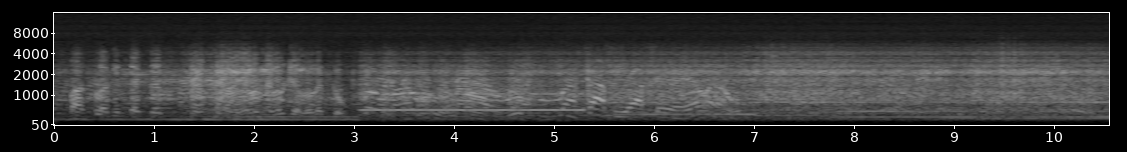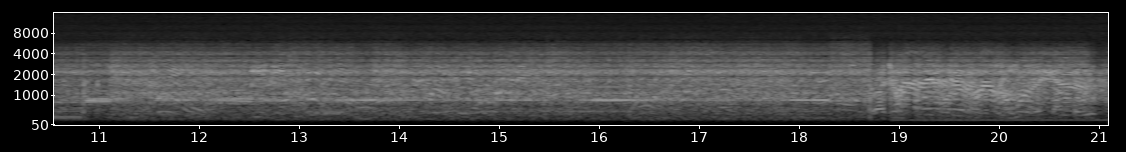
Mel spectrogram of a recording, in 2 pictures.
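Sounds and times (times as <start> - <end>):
faint garbled radio voices: 0.0 - 21.0
radio static hiss: 0.0 - 21.0.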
